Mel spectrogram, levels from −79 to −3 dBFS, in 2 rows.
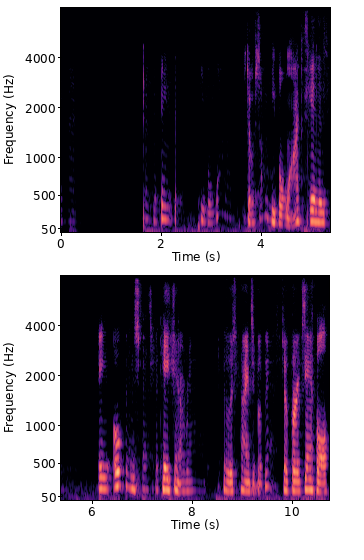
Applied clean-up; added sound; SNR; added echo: neural mask model DeepFilterNet 3.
